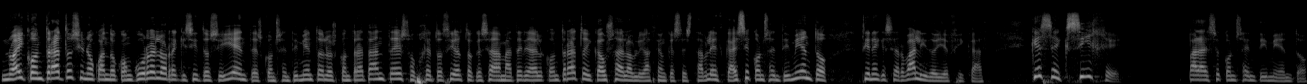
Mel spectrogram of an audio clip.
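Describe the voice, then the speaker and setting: On a very clean recording with a silent background, a woman speaks at a medium pitch and a very fast pace with lively intonation. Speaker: notary, conference speaker. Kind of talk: conference lecture. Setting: conference hall with interpreters.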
